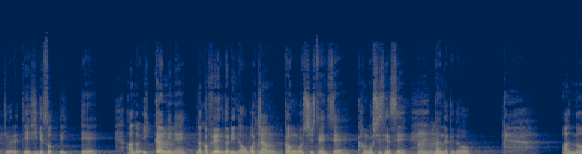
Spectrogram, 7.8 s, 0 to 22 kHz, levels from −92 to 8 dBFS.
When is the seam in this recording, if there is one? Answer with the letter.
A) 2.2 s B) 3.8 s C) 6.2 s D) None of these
B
